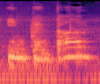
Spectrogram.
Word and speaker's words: intentar: Intentar, intento. Good, the accent. Intentar, we have the accent on the end.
